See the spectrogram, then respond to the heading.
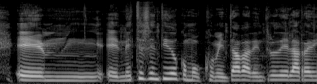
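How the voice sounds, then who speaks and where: On a very clean recording with a silent background, a woman's voice can be heard. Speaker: workplace safety researcher. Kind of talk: panel talk. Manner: fast.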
